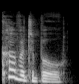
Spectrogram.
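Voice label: "covetable", British English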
